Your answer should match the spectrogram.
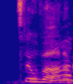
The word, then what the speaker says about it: Silvana: Let me make sure I say it right. Silvana or Silvana? – Silvana, but it's all right.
